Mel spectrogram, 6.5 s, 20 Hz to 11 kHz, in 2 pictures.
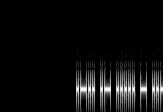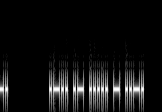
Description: Morse code, heard as a keyed tone, about 30 wpm, 700 Hz. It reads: LA5TF LA5TF
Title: DXCC-100 Call Signs - 5 Characters - Repeated 2x - 30wpm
